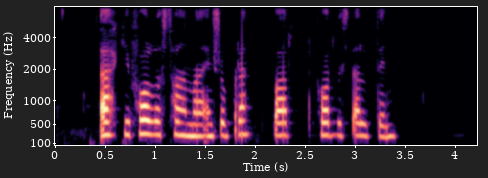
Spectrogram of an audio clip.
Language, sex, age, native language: Icelandic, female, 15, Icelandic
